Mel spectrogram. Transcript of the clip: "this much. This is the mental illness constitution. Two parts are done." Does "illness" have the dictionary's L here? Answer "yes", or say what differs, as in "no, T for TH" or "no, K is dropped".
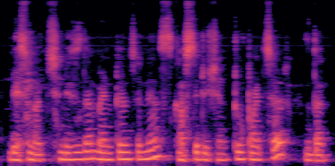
no, L is dropped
